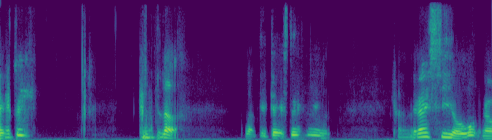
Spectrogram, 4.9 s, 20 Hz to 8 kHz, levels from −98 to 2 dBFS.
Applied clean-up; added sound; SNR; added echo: neural diffusion model UNIVERSE++.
